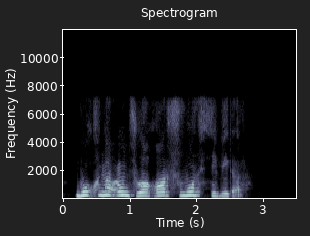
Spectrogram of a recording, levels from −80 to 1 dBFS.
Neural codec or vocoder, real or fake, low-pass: codec, 16 kHz, 2 kbps, FreqCodec, smaller model; fake; 7.2 kHz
